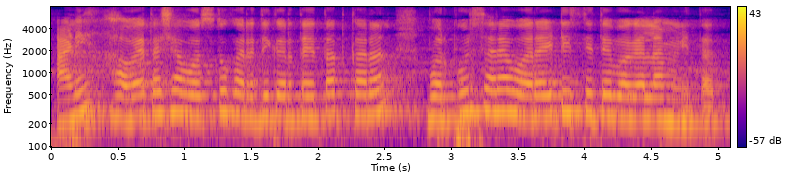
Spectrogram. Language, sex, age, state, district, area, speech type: Marathi, female, 18-30, Maharashtra, Sindhudurg, rural, spontaneous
